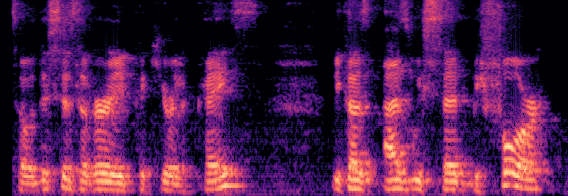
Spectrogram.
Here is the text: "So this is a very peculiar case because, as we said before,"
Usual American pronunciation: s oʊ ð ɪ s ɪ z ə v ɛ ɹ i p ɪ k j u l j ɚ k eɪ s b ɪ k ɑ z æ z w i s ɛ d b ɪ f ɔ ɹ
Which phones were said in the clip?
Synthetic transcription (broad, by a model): s oʊ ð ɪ s ɪ z ə v ɛ ɹ i p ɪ k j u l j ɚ k eɪ s b ɪ k ɑ z æ z w i s ɛ d b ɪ f ɔ ɹ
